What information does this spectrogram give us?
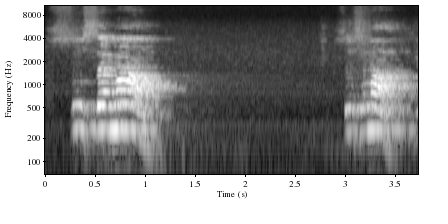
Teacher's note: दंत सा का मूर्धन्य सा में बदल जाएगा तो हो जाएगा सुषमा, सुषमा।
